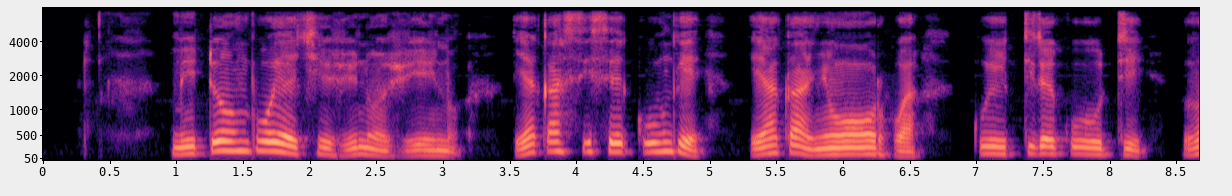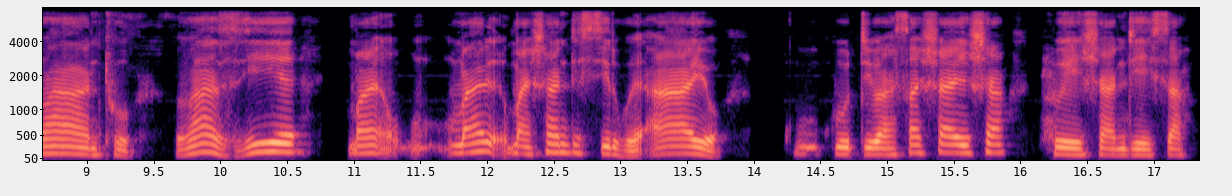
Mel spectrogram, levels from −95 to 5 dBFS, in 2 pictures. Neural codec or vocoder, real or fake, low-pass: codec, 16 kHz, 8 kbps, FunCodec, trained on LibriTTS, 25 frames a second; fake; 7.2 kHz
